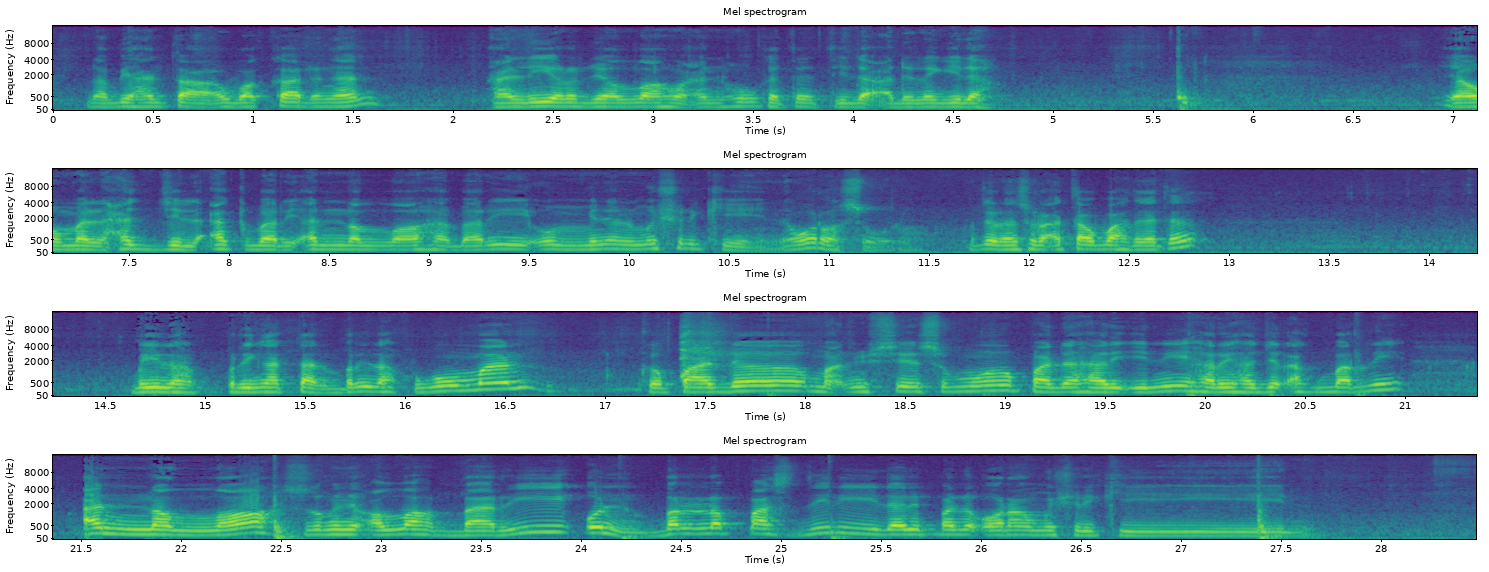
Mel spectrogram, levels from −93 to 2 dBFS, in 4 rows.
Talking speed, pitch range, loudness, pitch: 105 wpm, 135-175 Hz, -18 LUFS, 150 Hz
